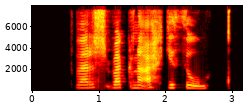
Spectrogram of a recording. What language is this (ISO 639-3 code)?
isl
